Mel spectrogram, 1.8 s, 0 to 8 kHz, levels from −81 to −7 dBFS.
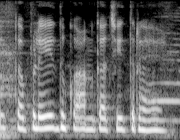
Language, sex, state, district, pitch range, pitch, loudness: Hindi, female, Jharkhand, Deoghar, 230-255 Hz, 245 Hz, -14 LUFS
